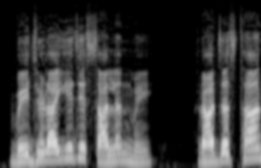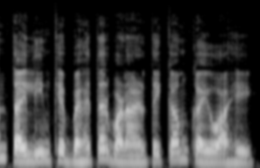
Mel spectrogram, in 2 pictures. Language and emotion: Sindhi, neutral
